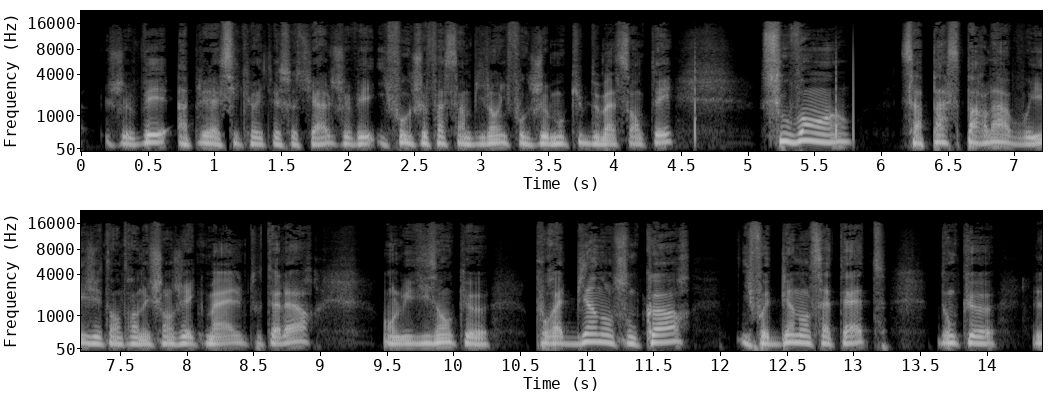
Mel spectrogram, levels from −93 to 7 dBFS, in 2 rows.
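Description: A sudden voltage pulse, likely from a plug, switch, static discharge or driver glitch, enters the signal path twice, producing loud pops in the speech. The first, from 4.60 to 4.62 s, is a single sharp pop. The second, from 5.66 to 5.81 s, is a pair of pops in quick succession. Both peak roughly 15 dB above the speech, briefly shaped by the following circuitry, while the speech continues underneath.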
